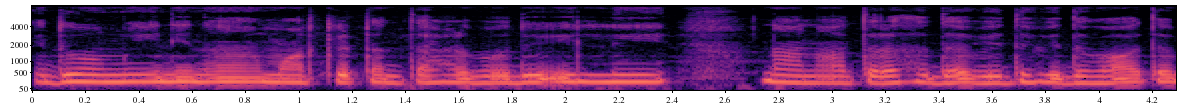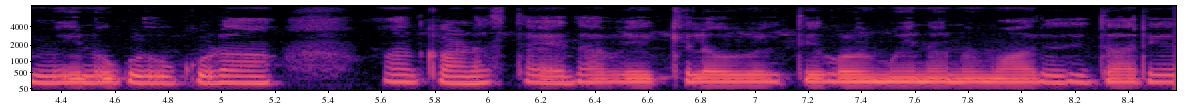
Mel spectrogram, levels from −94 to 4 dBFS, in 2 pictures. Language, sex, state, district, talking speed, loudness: Kannada, female, Karnataka, Belgaum, 140 wpm, -30 LUFS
